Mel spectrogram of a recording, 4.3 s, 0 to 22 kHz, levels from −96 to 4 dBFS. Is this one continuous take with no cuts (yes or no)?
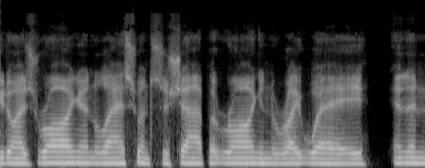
yes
